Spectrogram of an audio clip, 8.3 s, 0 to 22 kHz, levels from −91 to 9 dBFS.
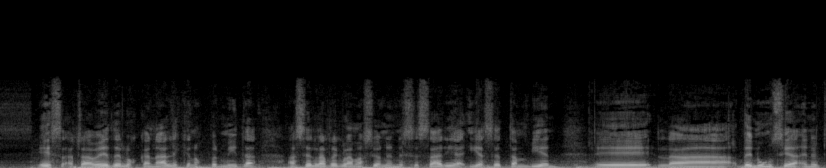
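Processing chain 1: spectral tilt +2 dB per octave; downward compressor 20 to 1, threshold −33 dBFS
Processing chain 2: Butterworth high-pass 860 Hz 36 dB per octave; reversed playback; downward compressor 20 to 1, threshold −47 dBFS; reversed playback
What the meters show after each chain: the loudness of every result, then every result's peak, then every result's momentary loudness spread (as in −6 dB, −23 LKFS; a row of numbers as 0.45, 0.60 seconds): −39.0, −52.0 LKFS; −21.5, −33.0 dBFS; 4, 4 LU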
